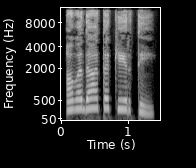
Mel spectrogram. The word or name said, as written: ಅವದಾತಕೀರ್ತಿ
